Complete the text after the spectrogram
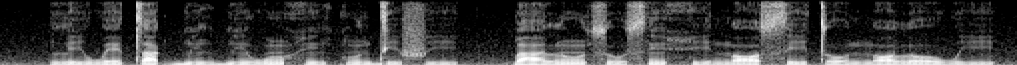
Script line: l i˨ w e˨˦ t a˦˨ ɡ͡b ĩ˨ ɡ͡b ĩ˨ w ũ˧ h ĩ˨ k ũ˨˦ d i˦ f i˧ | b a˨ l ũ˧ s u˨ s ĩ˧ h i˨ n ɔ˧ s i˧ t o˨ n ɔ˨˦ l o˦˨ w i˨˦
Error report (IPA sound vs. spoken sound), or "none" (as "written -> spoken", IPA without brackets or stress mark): b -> ɡ͡b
